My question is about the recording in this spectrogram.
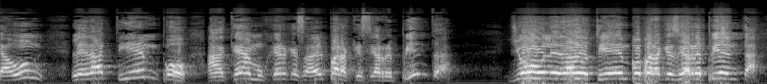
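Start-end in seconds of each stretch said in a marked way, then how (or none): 5.1-7.6 solemn booming voice of God, higher and louder; God's warning, raised and louder. Acted. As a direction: proclaim it as God speaking. Quoting God's words in sermon.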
